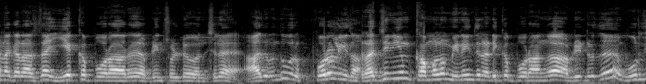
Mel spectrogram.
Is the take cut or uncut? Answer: cut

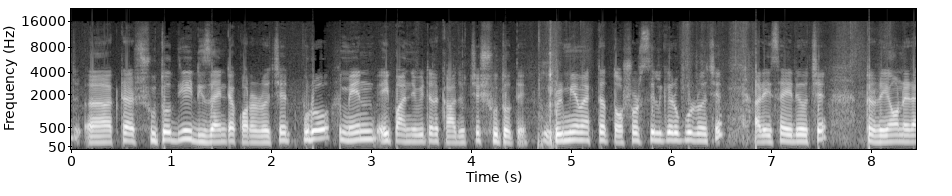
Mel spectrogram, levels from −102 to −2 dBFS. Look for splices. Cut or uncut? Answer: cut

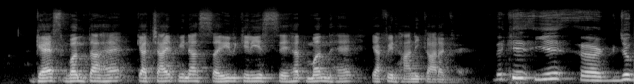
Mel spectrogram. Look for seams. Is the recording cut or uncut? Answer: cut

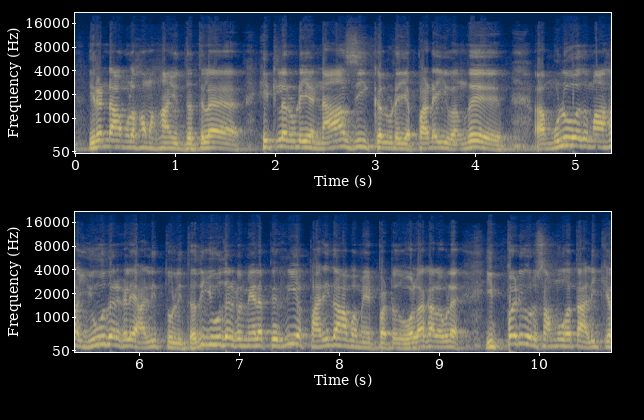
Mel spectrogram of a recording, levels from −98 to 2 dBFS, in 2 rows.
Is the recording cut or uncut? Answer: uncut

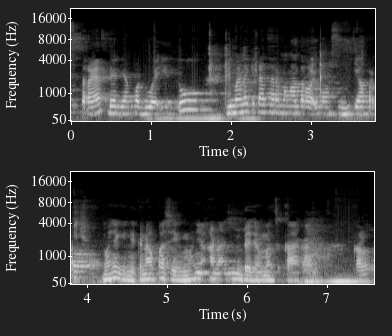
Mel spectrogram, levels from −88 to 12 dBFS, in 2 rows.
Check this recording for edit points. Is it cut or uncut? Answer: cut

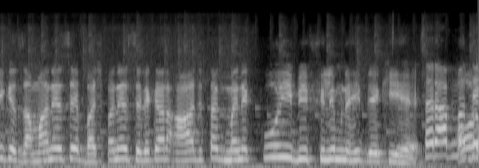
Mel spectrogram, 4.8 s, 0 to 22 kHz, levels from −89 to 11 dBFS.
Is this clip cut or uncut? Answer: uncut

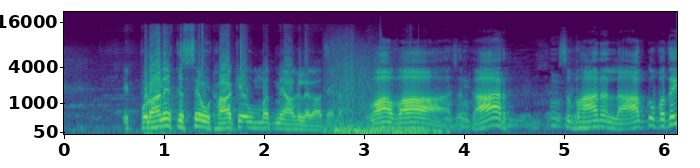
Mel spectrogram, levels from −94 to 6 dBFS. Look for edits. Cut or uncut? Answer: cut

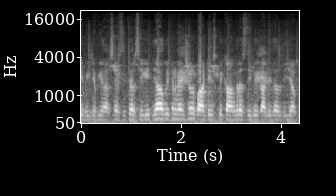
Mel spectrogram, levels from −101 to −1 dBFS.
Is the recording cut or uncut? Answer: cut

